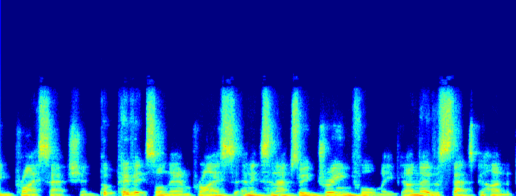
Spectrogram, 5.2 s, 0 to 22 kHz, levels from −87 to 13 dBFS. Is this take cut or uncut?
cut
